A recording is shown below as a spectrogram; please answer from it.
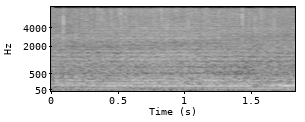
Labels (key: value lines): label: anthrophony, boat engine
recorder: SoundTrap 500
